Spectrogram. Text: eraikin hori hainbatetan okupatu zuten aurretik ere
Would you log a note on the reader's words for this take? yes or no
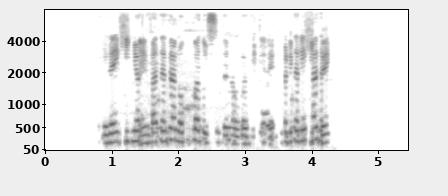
yes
